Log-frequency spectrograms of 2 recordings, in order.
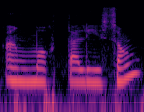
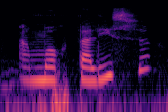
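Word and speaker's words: immortalisent: Comment se prononce le mot immortalisant? – Non. Immortalise. On ne prononce pas E N T parce que c'est un verbe. – Immortalise.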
